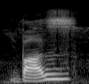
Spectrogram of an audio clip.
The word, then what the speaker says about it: buzz: so these two words buzz and bus are different at the end sound so buzz has the z sound at the end and bus has this sound at the end one of these sounds is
